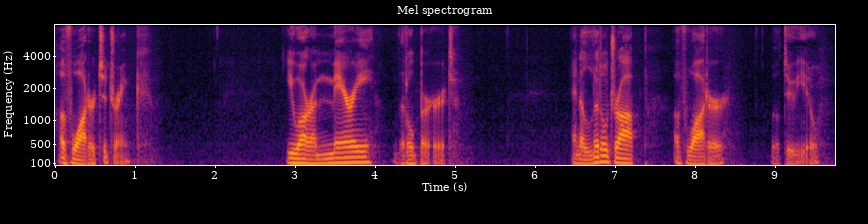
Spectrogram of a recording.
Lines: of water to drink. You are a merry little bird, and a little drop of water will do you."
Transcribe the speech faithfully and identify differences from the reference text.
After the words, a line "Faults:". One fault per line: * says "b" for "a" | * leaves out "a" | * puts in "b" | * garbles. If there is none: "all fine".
of water to drink. You are a merry little bird, and a little drop of water will do you."
Faults:
all fine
